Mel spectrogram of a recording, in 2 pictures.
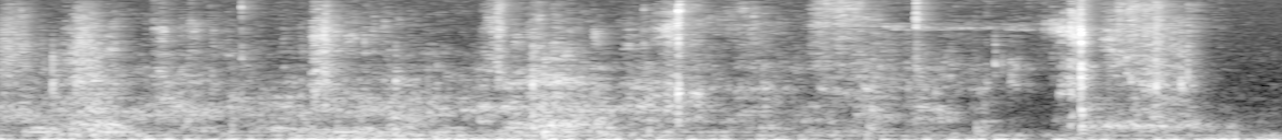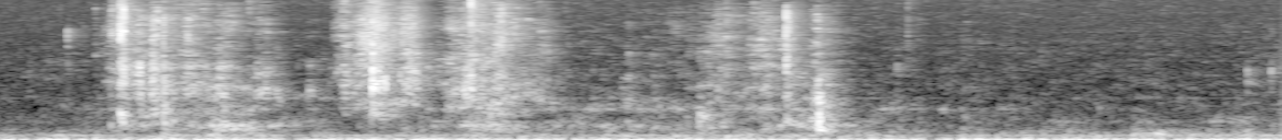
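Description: Faint paper rustling: a sheet of patterned paper is laid onto a glued book page and smoothed down by hand, in a series of short swishes and rubs.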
